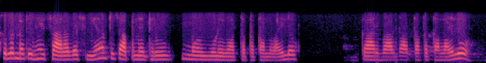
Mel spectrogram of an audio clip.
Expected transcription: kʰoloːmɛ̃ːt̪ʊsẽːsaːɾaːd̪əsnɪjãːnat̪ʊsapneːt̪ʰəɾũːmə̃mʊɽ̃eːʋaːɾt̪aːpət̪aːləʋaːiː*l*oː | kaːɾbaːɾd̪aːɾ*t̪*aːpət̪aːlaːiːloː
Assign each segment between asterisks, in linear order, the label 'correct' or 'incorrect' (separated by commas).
correct, correct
